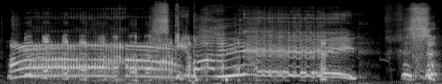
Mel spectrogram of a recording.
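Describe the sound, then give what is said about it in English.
A person voices the gargly roar of a stallion made of water as it rears up on its hind legs: a loud, sustained, warbling growl lasting about four seconds, wavering in pitch with a wet, bubbling rasp, then a short final burst. “water, and it gets up on its hind legs and roars a gargly roar.”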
